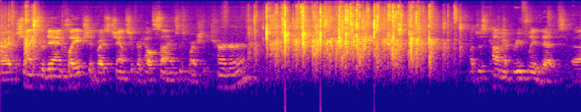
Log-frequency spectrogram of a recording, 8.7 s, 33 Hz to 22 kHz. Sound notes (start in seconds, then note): 3.7 applause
